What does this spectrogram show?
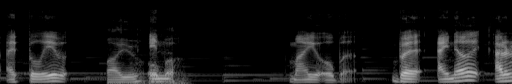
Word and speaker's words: Oba: they called her like, I don't know if they called her Obai or Oba. I think I forget. In the dub, it was Oba. Was it Oba? Yeah. Okay. That's how it's spelled too. OBA.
